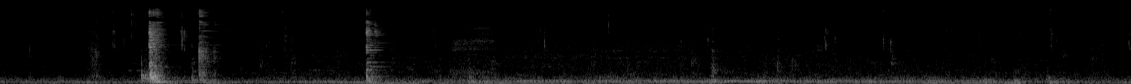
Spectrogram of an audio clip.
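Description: A person eating rice and dal by hand: wet chewing and mouth sounds, with a couple of sharp clicks in the first four seconds and a low hum underneath.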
